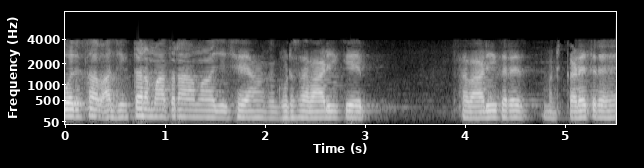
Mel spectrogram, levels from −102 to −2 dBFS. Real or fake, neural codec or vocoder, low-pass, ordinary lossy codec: real; none; 7.2 kHz; AAC, 16 kbps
